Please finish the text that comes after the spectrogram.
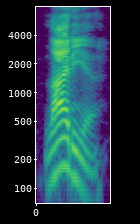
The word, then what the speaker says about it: Liadi: welcome our next guests Miss Sade Lydia did I pronounce that right your last name yes let's give it up good evening all right all right so welcome to episode 61.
